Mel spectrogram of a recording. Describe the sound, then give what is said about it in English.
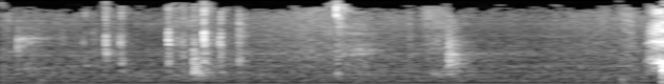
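Irregular clicks of typing on a computer keyboard, fairly quiet, with uneven pauses between keystrokes over a steady low hum, ending on a slightly louder tap. “I'll never make it through this justice race because I'm hitting the wrong keyboard.”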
